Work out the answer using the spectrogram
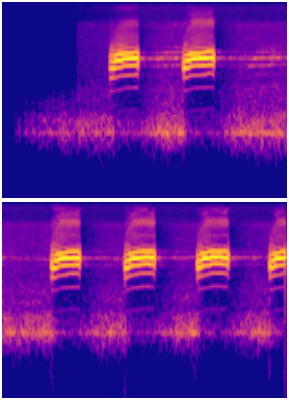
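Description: A Red-breasted Nuthatch gives nasal, tinny 'yank' notes like a tiny tin horn, six in under six seconds, over a low steady hum.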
